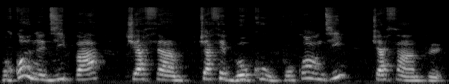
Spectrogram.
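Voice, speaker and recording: A woman from Cameroon co-hosting a live event, telling stories to the audience in a playful, animated way. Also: a little high, fairly quick, husky. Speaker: event co-host. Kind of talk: casual presenting to an audience.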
